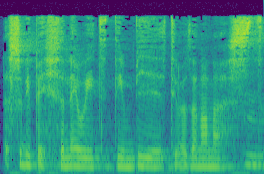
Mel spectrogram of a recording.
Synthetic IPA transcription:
sɔdibeɨθənɛwɪdːɪmbɨːd̥divɔ̰danɔnast

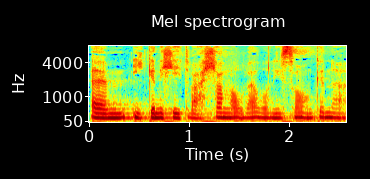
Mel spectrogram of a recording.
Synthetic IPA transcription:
əːmiɡənɪɬidvaɬanɔ̰lˠvɛ̰lˠɔnisɔːnɡəna

